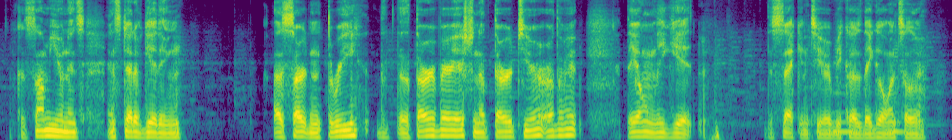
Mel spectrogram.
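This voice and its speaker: Over music in the background, a man speaks at a fairly low pitch with ordinary pitch variation and long, frequent pauses, the sound dry and close with no echo. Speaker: gaming YouTuber. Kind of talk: gaming tutorial. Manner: fast.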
